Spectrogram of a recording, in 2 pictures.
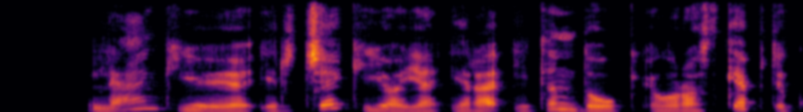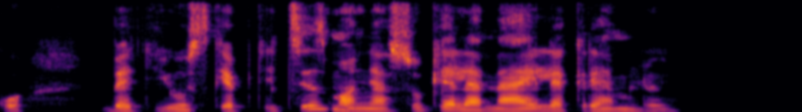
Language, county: Lithuanian, Klaipėda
